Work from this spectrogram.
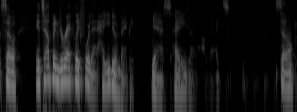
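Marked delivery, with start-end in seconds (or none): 2.0-4.6 talking to puppies. Real, not acted. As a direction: coo at the puppies.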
